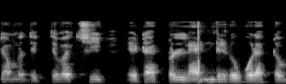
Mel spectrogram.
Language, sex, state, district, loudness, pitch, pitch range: Bengali, male, West Bengal, Kolkata, -18 LUFS, 110 Hz, 110-115 Hz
